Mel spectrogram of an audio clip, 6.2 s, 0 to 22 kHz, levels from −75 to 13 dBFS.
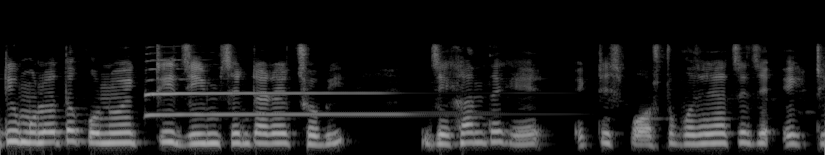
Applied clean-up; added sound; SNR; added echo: classical method log-MMSE.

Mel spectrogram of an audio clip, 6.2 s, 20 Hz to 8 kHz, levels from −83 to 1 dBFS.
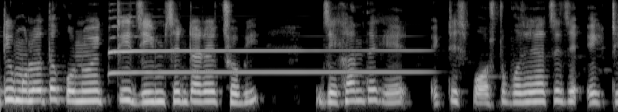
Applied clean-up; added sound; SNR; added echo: none; Wind instrument, woodwind instrument; 9 dB; none.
